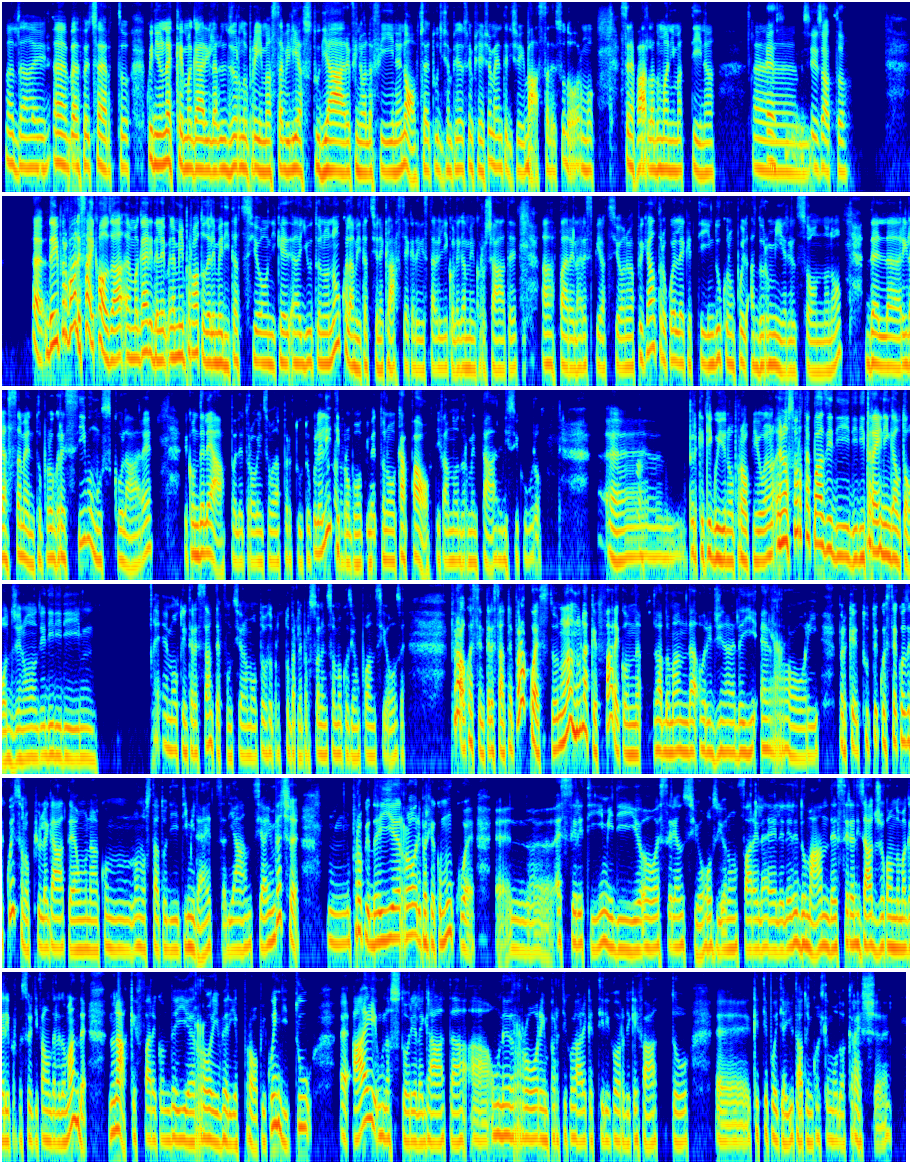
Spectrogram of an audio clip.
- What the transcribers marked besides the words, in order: unintelligible speech; other background noise; "cioè" said as "ceh"; tsk; "provato" said as "proato"; "proprio" said as "propo"; "guidano" said as "guidno"; tsk; stressed: "errori"; "proprio" said as "propio"; "propri" said as "propi"
- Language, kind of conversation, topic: Italian, podcast, Che ruolo hanno gli errori nel tuo percorso di crescita?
